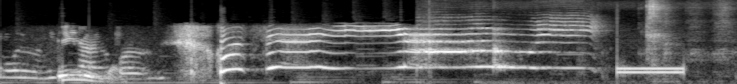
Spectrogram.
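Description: A young man speaks with animation into a phone.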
